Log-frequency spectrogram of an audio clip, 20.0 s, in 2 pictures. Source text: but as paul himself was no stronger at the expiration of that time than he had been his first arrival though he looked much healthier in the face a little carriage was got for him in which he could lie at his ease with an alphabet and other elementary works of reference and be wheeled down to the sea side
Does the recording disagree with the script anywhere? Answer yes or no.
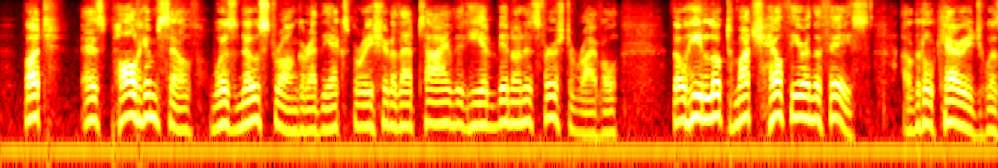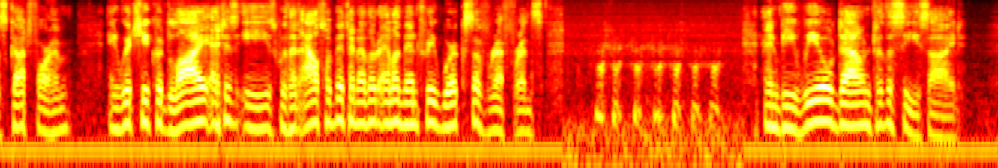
yes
